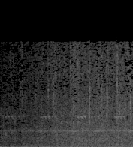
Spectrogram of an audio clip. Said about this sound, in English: It's just rain now. Just rain. A little bit of cricket subtone in there.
